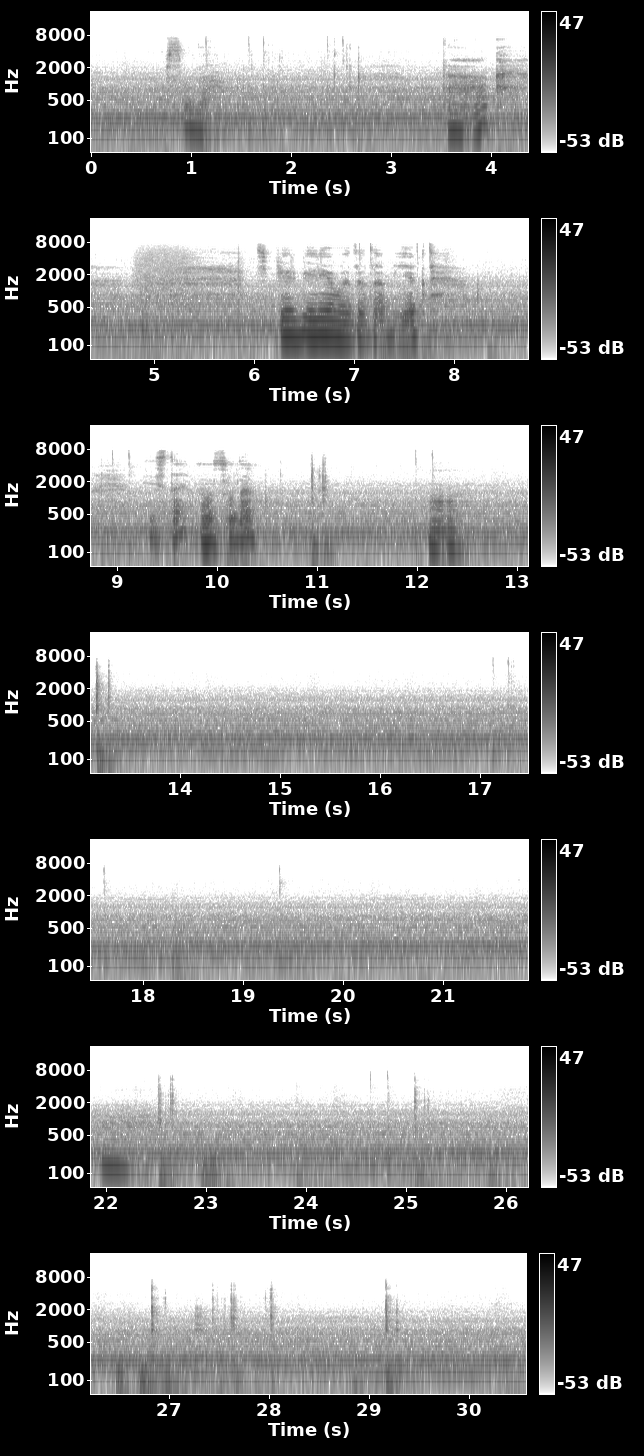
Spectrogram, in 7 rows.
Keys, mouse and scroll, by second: 2.3 click, 6.9-9.0 drag, 10.9 s, 13.1 g, 17.5-20.5 middle drag, 22.4 g, 25.0 KP_1, 27.3 ctrl+z, 29.1 KP_3.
